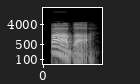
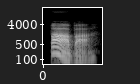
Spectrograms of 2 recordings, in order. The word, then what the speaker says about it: 爸爸: Father translates as 爸爸, and is pronounced using the falling tone. Can you try and say 爸爸?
